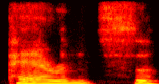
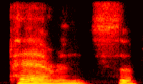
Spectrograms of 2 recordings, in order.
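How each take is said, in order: No difference in how they are said.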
